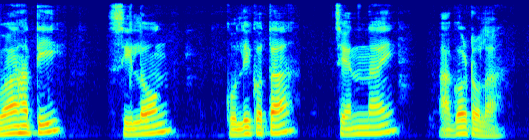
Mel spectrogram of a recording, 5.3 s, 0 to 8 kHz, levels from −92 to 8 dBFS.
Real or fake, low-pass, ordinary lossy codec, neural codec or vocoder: real; 7.2 kHz; none; none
